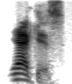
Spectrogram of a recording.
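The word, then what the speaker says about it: Jacas: Yakis.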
